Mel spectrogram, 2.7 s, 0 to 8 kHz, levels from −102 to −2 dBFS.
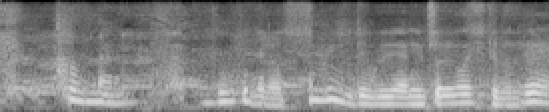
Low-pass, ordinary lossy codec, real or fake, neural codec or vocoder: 7.2 kHz; none; fake; codec, 16 kHz in and 24 kHz out, 0.6 kbps, FireRedTTS-2 codec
